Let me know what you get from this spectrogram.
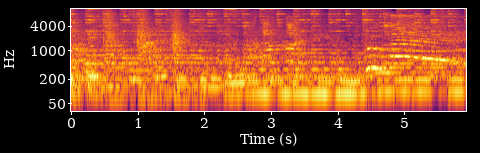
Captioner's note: congregation clapping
